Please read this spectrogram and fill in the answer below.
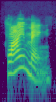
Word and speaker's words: climbing: can you read them climbing silent B sweetheart climbing climbing me hiking Canary fishing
